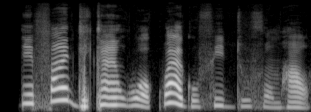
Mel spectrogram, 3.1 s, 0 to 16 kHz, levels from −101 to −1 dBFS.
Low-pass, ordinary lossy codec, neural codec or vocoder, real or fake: 14.4 kHz; none; codec, 44.1 kHz, 7.8 kbps, Pupu-Codec; fake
